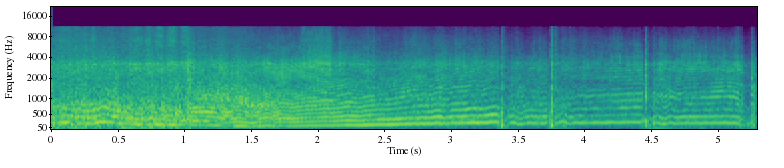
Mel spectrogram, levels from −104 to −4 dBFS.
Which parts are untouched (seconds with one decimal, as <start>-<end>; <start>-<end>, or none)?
0.0-5.3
